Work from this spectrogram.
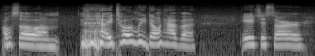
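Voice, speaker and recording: A woman's voice: on the high side, unhurried. A young woman live streamer chatting casually in a giggly, rambling way.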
